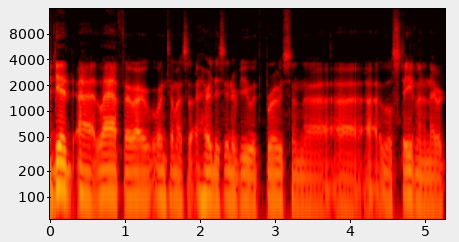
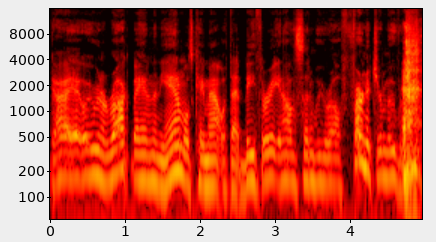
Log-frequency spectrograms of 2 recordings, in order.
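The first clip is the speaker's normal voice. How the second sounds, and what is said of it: Imitates another person's voice. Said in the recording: “terrible Bruce impression”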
